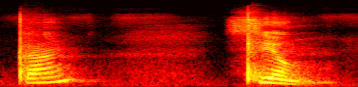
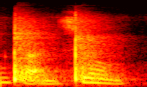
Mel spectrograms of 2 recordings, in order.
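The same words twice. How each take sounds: First: CAN, long pause, CIÓN; split into syllables. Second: Said in the usual way. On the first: Shown as a demonstration. Teacher correcting how students divide canción, slow syllable by syllable. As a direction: slowly break canción into two separate beats. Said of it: "Lo hacen de esta forma". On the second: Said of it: "No dicen canción".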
